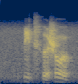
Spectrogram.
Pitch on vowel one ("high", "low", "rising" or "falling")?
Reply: falling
